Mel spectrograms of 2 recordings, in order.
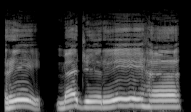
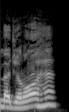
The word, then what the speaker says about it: مجريها: نعم، لو نظرنا إلى المصحف هنجد دائرة مطموسة تحت حرف الراء، وهذه الدائرة معناها أن حرف الراء ينطق بالإمالة، فلا نقول مجراها ولا نقول مجريها، لا تنطق فتحة ولا تنطق كسرة، وإنما تنطق بين الفتحة والكسرة، هذا هو معنى الإمالة.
